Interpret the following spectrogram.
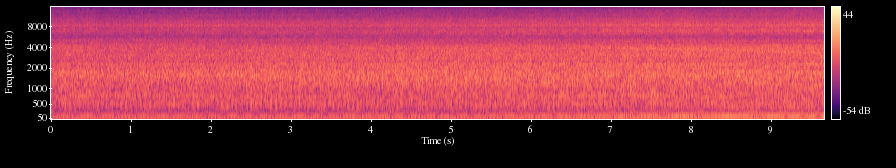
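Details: Kubota BX diesel tractor after fixing cold-weather fuel starvation (suspected gelled fuel): steady, even diesel drone holding its beat with no misses or stumbles as it pulls; running healthy.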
